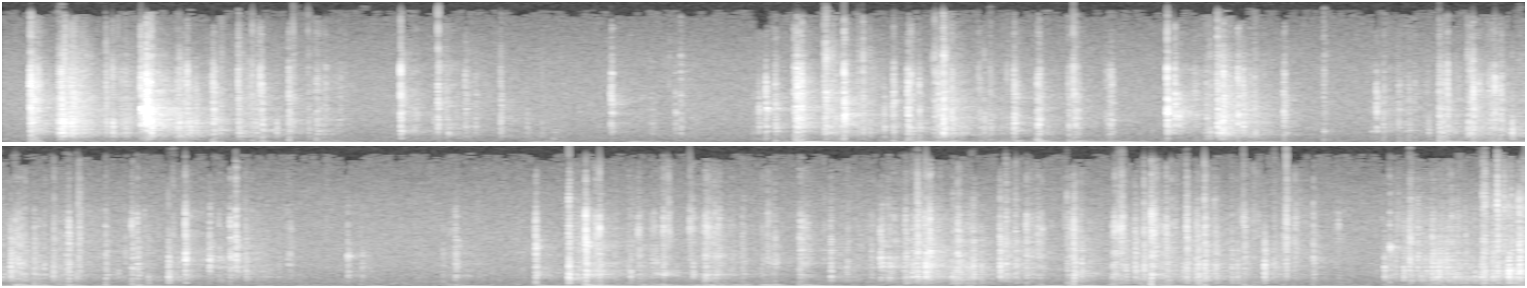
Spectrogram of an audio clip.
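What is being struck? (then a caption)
Bar of soap cut with a knife. A hand-sized, blue and white striped solid bar of soap, pre-scored into cubes and held in the hand, is cut with a metal utility knife blade. Bursts of rapid, crisp clicking and crackling come with each pass of the blade, over soft low thumps. Cube chips break off and fall onto the table.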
